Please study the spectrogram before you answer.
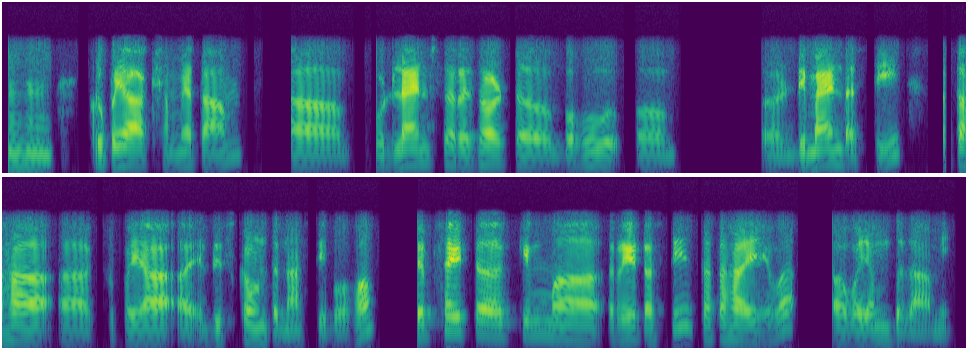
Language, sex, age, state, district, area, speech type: Sanskrit, male, 30-45, Karnataka, Bangalore Urban, urban, conversation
